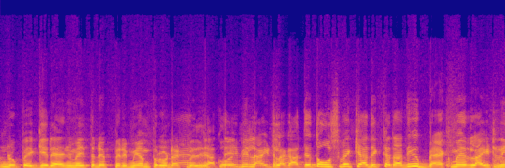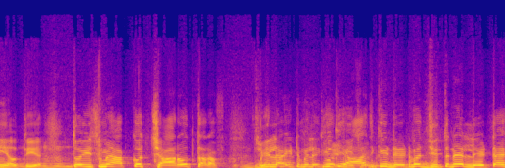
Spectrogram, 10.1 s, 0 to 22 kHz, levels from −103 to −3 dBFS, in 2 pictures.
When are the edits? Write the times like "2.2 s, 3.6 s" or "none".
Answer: 2.2 s, 8.3 s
